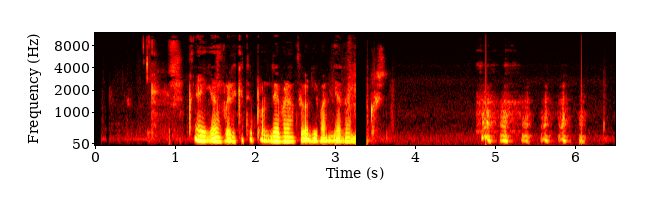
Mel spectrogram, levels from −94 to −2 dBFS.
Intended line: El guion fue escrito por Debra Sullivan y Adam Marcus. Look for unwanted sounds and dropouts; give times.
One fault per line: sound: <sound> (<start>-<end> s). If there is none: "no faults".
sound: dropout (3.3-3.4 s)
sound: laugh (4.8-6.2 s)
